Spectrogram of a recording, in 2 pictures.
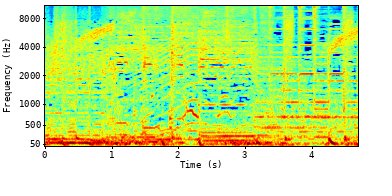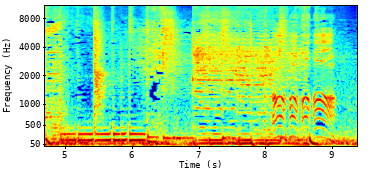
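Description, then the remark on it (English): A quick montage of song snippets previewing an hour of songs for the radio Platinum Hour, several short pieces of music cut one into the next every couple of seconds, with singing and full instrumentation kept at a steady, fairly loud level throughout. “I have chosen an hour of songs, and they sound like this.”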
